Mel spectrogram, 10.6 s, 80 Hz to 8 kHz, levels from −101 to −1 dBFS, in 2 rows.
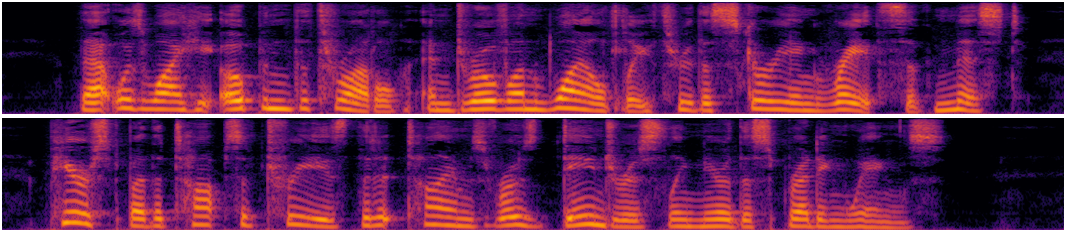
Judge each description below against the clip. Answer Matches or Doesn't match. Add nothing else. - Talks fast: Doesn't match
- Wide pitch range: Doesn't match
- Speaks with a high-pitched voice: Matches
